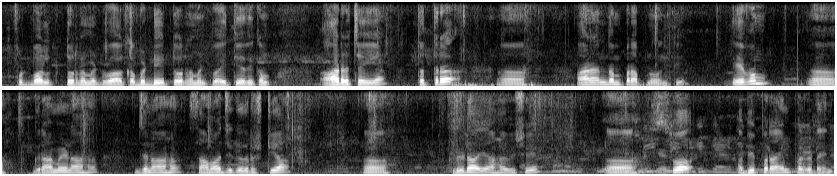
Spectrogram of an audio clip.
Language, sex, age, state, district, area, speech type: Sanskrit, male, 18-30, Karnataka, Haveri, urban, spontaneous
